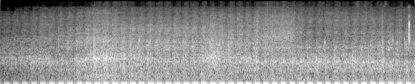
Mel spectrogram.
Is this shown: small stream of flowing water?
no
